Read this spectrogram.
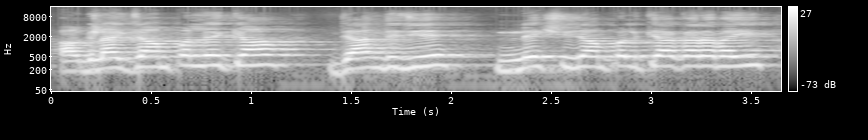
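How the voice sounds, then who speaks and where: Man teaching grammar in an echoey room. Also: extremely high pitch. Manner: asks himself rhetorical questions and answers them, repeats "understand"; drawls out words slowly to show their sounds. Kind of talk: online Hindi-medium grammar lesson.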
